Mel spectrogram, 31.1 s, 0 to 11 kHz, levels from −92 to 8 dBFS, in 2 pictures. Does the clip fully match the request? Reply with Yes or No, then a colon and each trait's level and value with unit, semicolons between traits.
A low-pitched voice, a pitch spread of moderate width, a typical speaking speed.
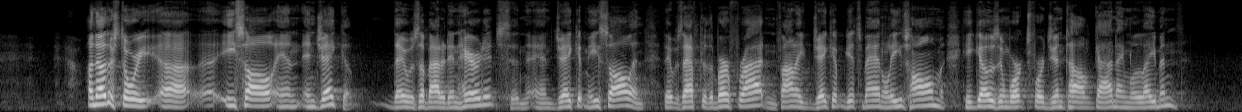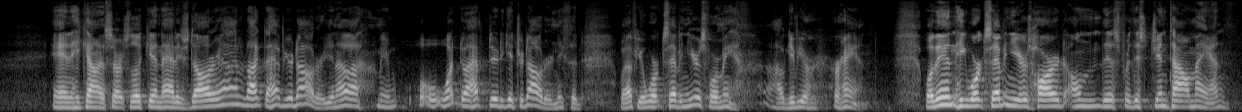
No: medium, 170 Hz; average, 3.6 semitones; average, 190 wpm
